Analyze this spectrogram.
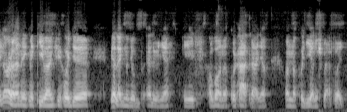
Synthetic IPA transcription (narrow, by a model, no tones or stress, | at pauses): eːnɒrːɒlɛnːeːkmeːkkiːvaːnt͡ʃiɦo̞ɟ | miɒlɛɡnɒɟo̞bːɛløːɲɛ | eːʃhɒvɒnɒkːo̞rɦaːt̪raːɲɒɒnːɒkho̞ɟiɛniʃmɛ̰rt̪ʋɒɟ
